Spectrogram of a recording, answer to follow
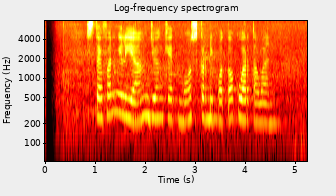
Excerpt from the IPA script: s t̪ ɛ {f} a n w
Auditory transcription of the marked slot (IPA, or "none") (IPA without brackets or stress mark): f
